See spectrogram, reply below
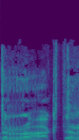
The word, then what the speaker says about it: Тракторы: Тракторы. Трактор, тракторы. Именно так правильно произносить это слово во множественном числе.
